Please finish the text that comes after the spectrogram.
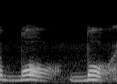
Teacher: Dha ni pun tebal, jangan baca da tapi baca dha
